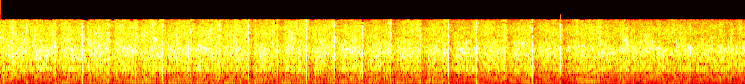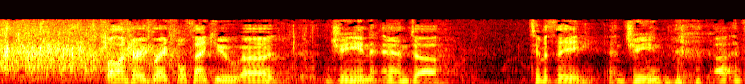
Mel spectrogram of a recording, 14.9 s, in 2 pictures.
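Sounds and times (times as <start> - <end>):
audience clapping: 0.0 - 9.6
speech: 8.5 - 12.0, 12.8 - 14.8.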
